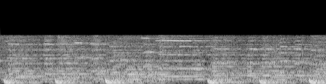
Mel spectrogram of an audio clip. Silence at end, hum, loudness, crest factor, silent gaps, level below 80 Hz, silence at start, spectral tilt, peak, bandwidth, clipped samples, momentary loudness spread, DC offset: 0 s; none; -13 LUFS; 12 dB; none; -22 dBFS; 0 s; -9.5 dB/octave; 0 dBFS; 4 kHz; under 0.1%; 3 LU; under 0.1%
